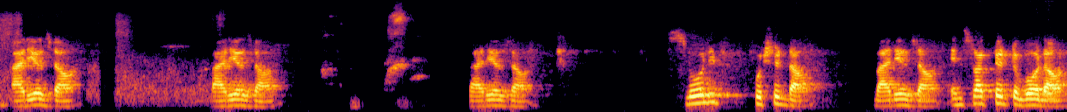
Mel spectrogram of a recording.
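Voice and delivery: low, soft repeated mantra; guided meditation. Shown as a demonstration.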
